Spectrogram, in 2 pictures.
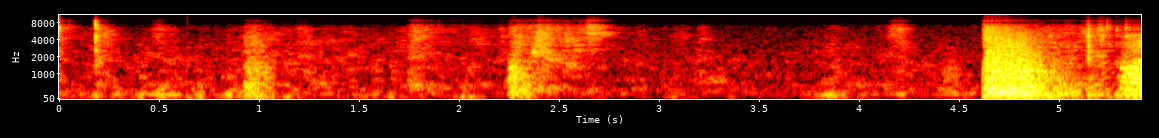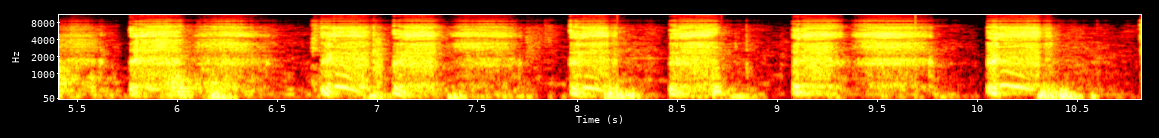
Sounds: Cough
